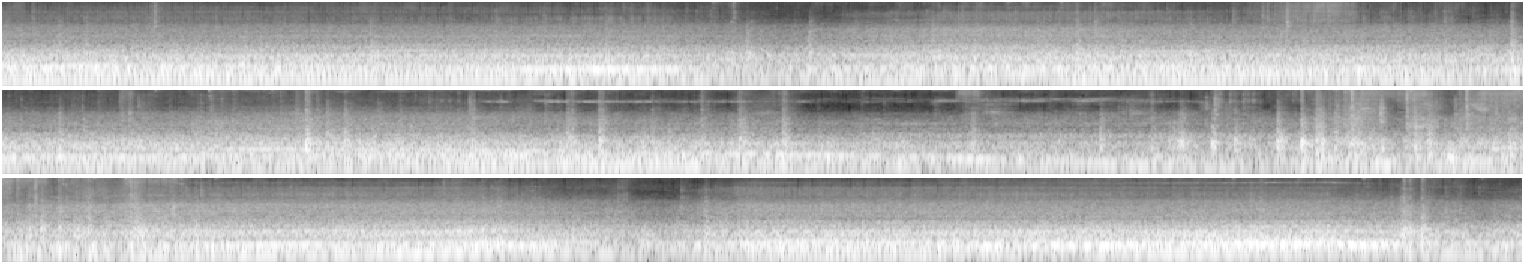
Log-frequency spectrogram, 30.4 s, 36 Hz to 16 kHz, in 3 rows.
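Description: Truck engine running steadily under way with road noise, a continuous low drone that eases off briefly about five seconds in and again near 25 seconds.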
